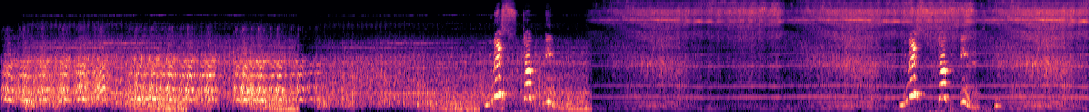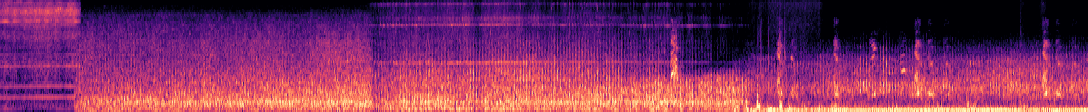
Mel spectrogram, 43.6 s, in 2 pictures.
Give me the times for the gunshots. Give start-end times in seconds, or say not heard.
not heard.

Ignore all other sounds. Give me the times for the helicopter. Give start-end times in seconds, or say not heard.
0.0-43.5.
